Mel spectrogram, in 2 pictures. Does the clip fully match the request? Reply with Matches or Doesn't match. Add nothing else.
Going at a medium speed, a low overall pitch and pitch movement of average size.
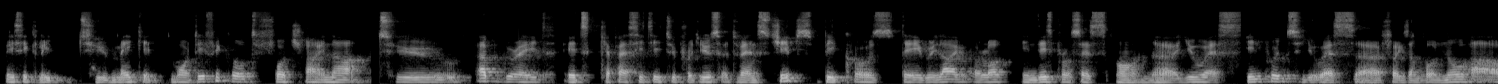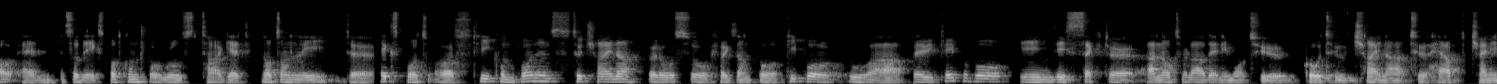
Doesn't match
